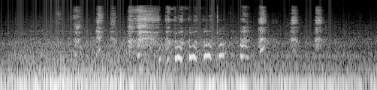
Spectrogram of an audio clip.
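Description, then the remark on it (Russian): Heartrending sobbing filling a Buick car on the streets of an eastern city in mid-October: sharp, breathy gasps break into a run of quavering, high-pitched wailing cries in the middle, then trail into shaky breaths, all over a steady low rumble. “И однажды, в середине октября, на улицах восточного города Бьюик наполнился душераздирающими рыданиями”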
